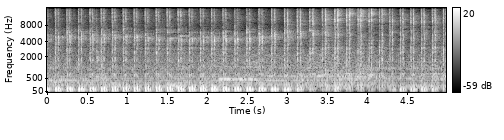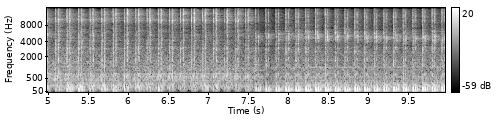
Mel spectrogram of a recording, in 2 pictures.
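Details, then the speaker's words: Restored 1948/1949 John Deere M two-cylinder tractor with reproduction muffler, under light load; strong even popping beat, no knocks or misses; engine healthy. "it's quite loud but it sounds really good when you put a load on it"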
